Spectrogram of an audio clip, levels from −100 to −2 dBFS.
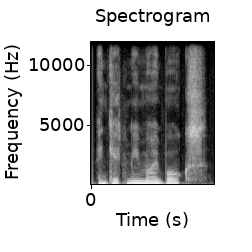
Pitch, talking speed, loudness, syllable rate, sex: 180 Hz, 245 wpm, -14 LUFS, 4.8 syllables/s, female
